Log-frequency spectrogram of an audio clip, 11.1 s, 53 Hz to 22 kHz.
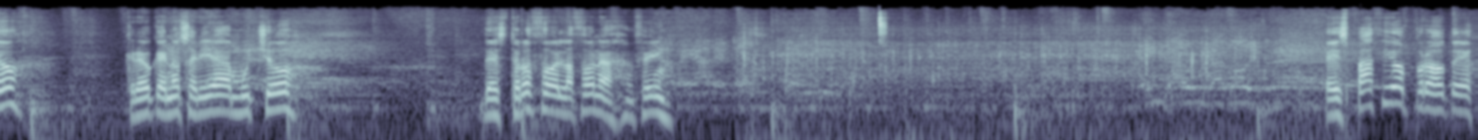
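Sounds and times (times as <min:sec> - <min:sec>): bike tyres rolling on grit: 0:05.5 - 0:10.1
bike rattling: 0:05.6 - 0:10.1.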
